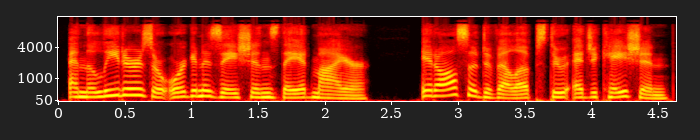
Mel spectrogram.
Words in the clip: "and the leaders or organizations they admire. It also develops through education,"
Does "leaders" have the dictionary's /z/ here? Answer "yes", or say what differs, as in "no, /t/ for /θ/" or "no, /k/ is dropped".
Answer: yes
